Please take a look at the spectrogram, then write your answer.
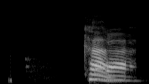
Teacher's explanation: pangkal lidah sentuh antara lelangit lembut dan lelangit keras. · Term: Kaf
